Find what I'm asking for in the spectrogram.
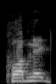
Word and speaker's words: Klubnik: And, is it Klubnik or Klubnik? – It's Klubnik.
